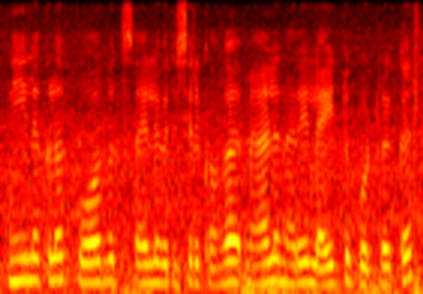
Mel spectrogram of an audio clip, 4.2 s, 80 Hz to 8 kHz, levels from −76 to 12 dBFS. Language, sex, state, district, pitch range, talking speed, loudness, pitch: Tamil, female, Tamil Nadu, Kanyakumari, 190-220 Hz, 125 wpm, -15 LUFS, 200 Hz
